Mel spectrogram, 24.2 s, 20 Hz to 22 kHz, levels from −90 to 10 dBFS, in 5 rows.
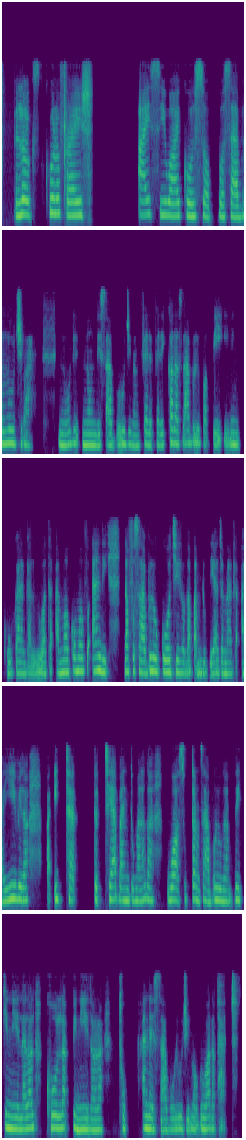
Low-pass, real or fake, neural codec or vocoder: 7.2 kHz; fake; codec, 16 kHz, 0.4 kbps, LongCat-Audio-Codec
